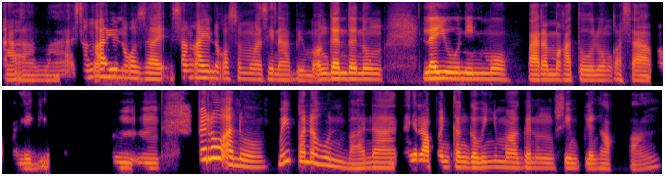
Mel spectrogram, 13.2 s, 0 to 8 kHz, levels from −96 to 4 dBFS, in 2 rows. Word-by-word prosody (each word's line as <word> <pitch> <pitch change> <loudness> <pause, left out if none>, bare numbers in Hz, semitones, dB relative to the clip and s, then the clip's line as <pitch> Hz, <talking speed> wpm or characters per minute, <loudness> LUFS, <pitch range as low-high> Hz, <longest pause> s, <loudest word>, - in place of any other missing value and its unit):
Tama, 140 -1 -6 0.2
sang-ayon 230 +1 +2
ako 195 -1 -1
sa 170 -2 0
sang-ayon 205 0 0
ako 180 - -5
sa 175 0 -7
mga 165 -1 -5
sinabi 150 -2 -4
mo 135 - -7
ang 165 +2 0
ganda 175 0 +6
nung 165 -2 0 0.4
layunin 180 -2 +6
mo 165 -5 -2
para 150 +3 +3
makatulong 150 -1 -3
ka - - -8
sa 135 -1 -1
kapaligiran, 135 -2 -9 0.6
mm. 145 -2 -6 0.4
Pero 430 +3 +8
ano 175 -8 +3
may 335 +7 0
panahon 235 - 0
ba 135 +1 -5
na 150 0 -2 0.2
nahirapan 180 -3 +1
kang 160 -2 0
gawin 155 +2 -1
yung 165 -2 -4
mga 150 - -1 0.2
ganong 145 -1 -8
simpleng 135 -2 -5
hakbang? 130 -1 -10
160 Hz, 160 wpm, -23 LUFS, 145-180 Hz, 0.6 s, Pero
